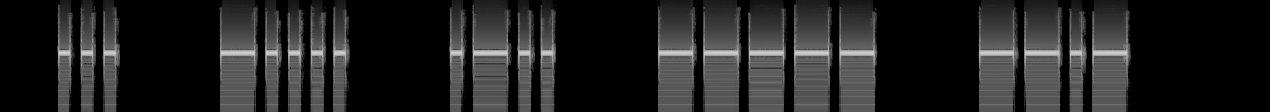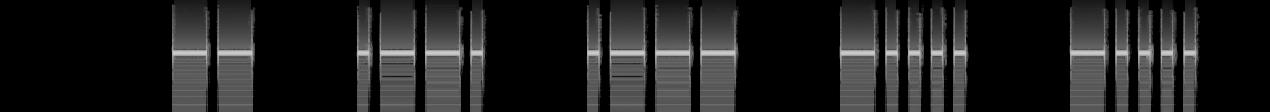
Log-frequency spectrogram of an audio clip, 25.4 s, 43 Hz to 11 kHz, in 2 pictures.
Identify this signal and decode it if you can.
Morse code, heard as a keyed tone, about 10 wpm, spaced as for 6 wpm, 800 Hz. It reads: S6L0Q MPJ66
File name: LEZIONI / 9 286 ws 10wpm 4032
